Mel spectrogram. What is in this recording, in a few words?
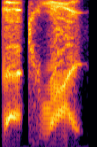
"that's right", robot; Voice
